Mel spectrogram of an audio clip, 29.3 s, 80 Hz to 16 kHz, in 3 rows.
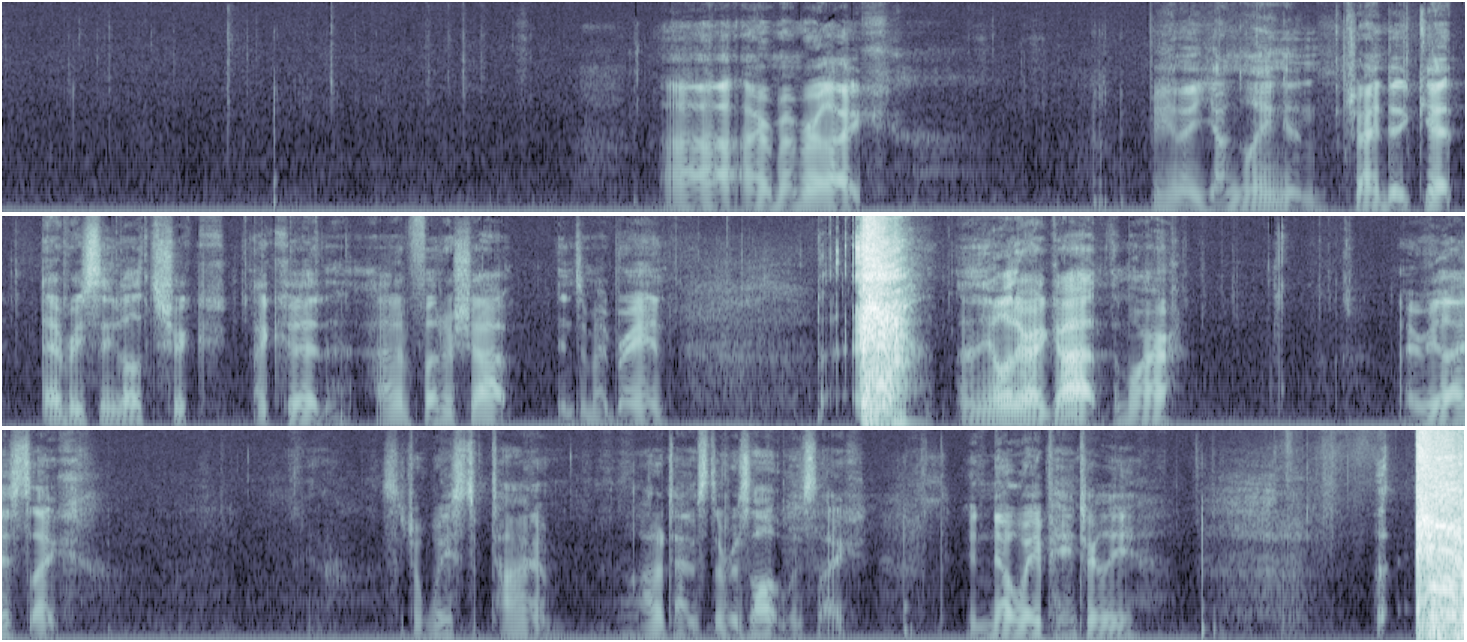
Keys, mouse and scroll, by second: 0.1 click, 0.7 click, 1.1 click, 1.7 click, 2.9 ], 3.2 ], 3.6 click, 5.2 click, 6.0 click, 6.6 click, 7.0 click, 8.5 ctrl+z, 9.2 ctrl+z, 9.8 ctrl+alt+z, 10.2 ctrl+alt+z, 10.6 ctrl+alt+z, 11.3 ctrl+z, 11.7 ctrl+z, 13.0 click, 13.6 click, 13.9 click, 17.4 ], 17.6 ], 17.9 ], 18.6 [, 19.3 click, 20.2 click, 21.6 click, 22.3 click, 22.5 click, 22.9 click, 23.1 click, 23.8 click, 24.5 click, 24.7 click, 25.4 click, 25.7 click, 26.1 click, 26.5 click, 26.8 click, 27.2 click, 27.4 click.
